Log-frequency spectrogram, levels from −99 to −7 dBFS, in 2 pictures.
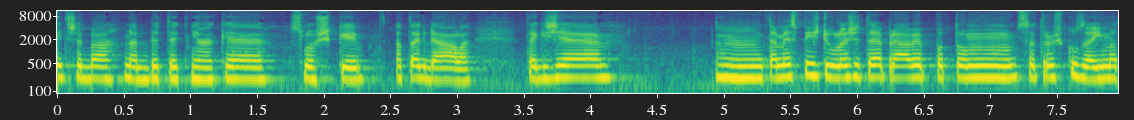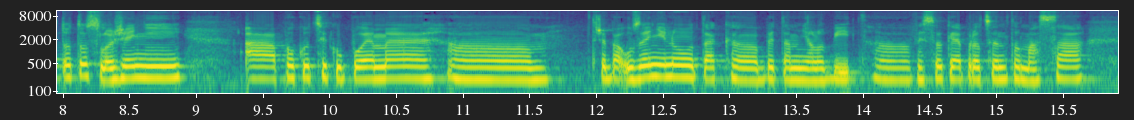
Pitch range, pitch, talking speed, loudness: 200-220 Hz, 210 Hz, 130 wpm, -11 LUFS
